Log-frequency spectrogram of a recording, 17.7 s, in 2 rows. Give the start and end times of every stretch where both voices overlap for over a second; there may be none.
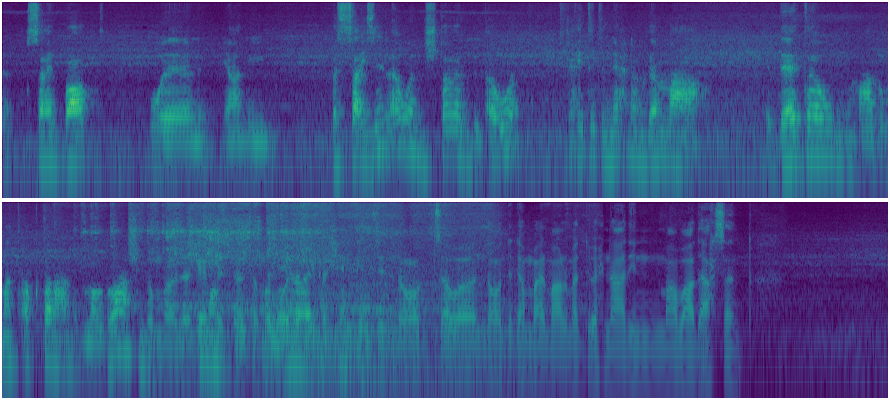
10.3-12.6

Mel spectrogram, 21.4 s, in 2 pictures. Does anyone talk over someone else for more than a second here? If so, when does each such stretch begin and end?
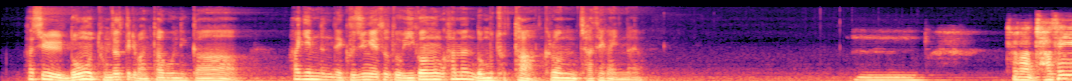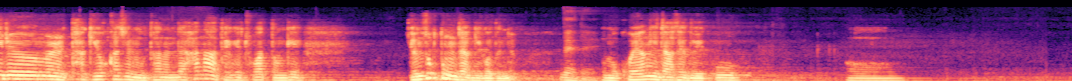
none

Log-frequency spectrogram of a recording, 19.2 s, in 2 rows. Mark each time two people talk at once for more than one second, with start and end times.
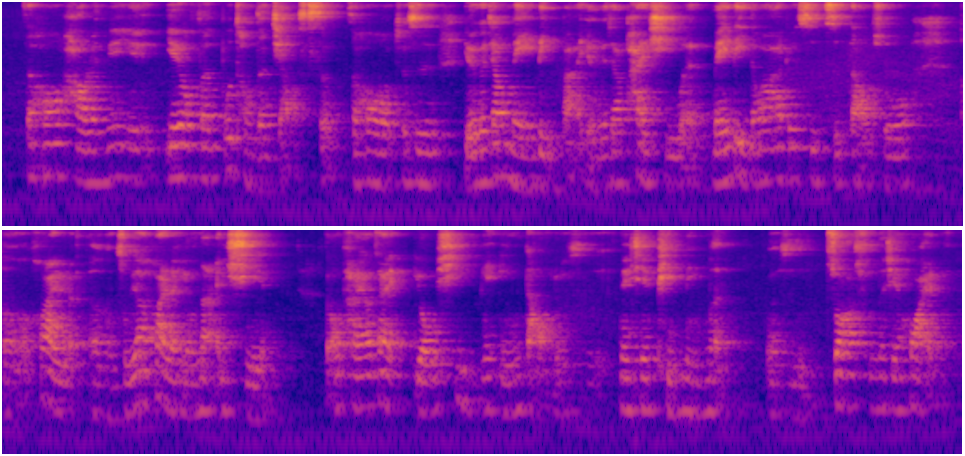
none

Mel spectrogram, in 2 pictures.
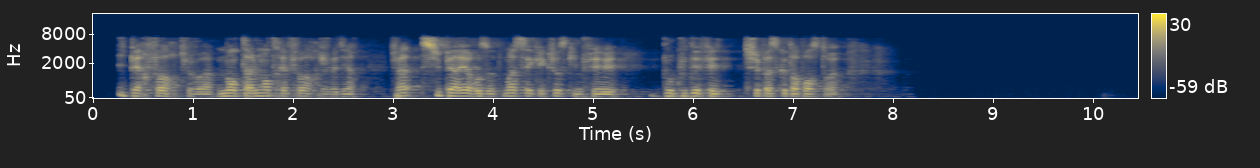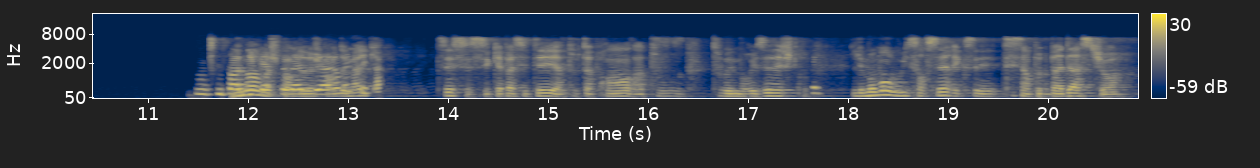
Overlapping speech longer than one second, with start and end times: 11.8-13.3

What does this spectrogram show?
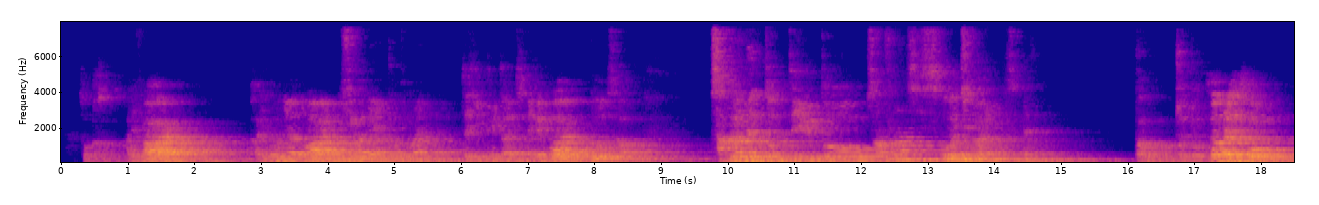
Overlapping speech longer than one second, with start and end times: none

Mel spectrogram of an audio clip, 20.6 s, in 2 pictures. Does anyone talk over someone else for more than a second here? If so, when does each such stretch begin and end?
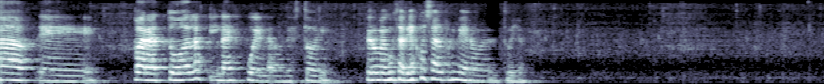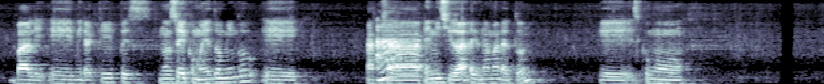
none

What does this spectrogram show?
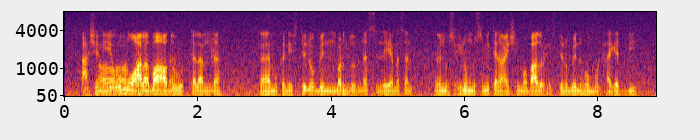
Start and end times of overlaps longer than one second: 0.5-1.8

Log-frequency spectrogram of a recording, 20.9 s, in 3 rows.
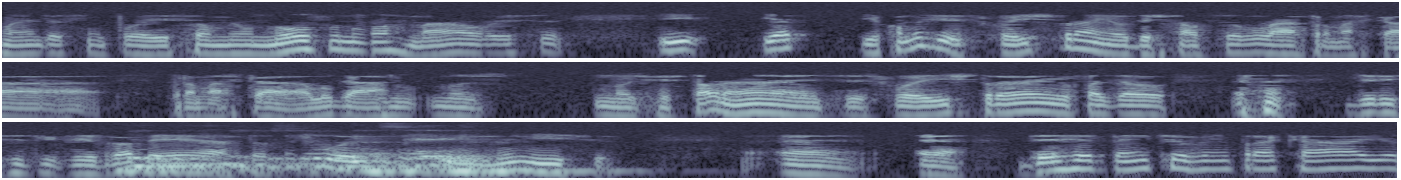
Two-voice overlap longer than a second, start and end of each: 14.5-16.2

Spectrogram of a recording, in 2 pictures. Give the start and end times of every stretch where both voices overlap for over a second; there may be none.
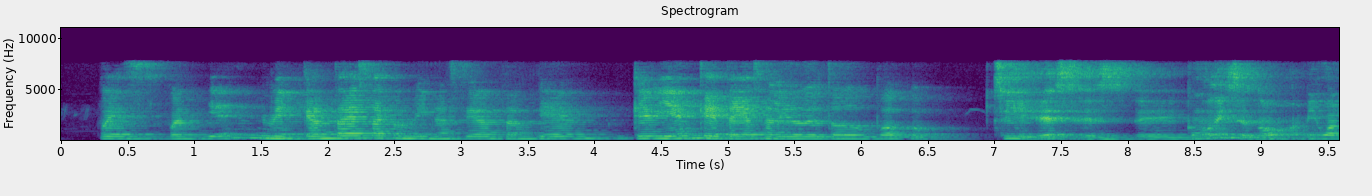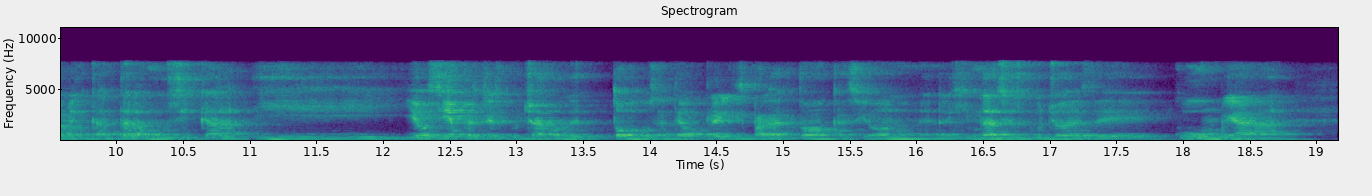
none

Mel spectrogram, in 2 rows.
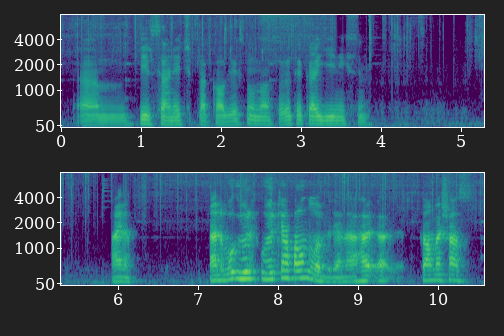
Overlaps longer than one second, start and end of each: none

